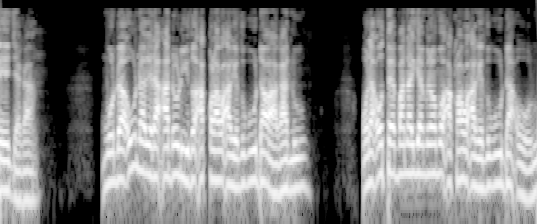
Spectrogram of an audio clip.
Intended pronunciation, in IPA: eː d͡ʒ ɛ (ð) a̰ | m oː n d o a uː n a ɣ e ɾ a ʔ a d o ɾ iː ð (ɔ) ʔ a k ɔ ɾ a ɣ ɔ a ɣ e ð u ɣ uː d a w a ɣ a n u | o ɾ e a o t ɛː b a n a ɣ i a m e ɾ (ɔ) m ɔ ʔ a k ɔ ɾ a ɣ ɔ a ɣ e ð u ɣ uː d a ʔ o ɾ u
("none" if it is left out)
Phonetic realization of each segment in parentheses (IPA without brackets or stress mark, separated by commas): ɣ, ɔ, ɔ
